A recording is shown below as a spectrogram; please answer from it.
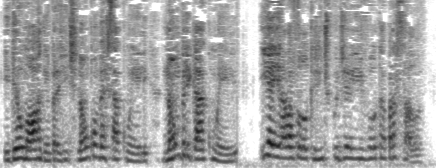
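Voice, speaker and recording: High-voiced teen boy rattling off a story. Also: husky. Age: teenager. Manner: animated, dramatic, rapid narration. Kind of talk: fast comic school storytelling.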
